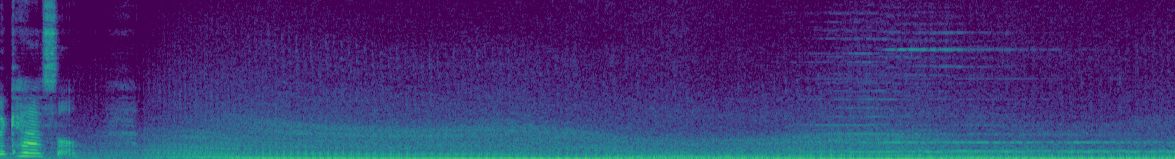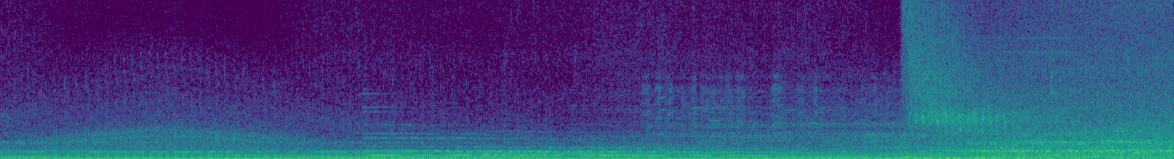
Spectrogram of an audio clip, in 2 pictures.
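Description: A vehicle engine drones and revs up and down as it drives.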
